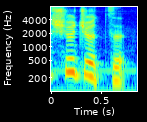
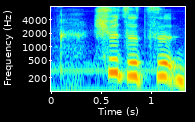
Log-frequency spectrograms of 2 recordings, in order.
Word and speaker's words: 手術: 그리고 여기서는 발음하기 어려운 단어 슈주츠, 슈즈츠, 즈츠 발음하시면 안 되고 슈주츠인데요.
